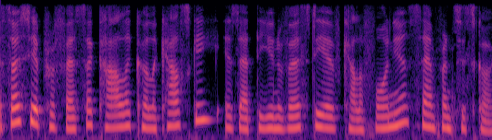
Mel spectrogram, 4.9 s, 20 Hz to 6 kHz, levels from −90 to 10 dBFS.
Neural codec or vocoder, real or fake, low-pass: none; real; 5.4 kHz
